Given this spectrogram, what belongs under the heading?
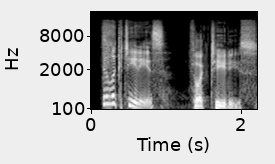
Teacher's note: Emphasis on the third syllable.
